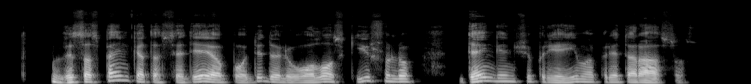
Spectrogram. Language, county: Lithuanian, Alytus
